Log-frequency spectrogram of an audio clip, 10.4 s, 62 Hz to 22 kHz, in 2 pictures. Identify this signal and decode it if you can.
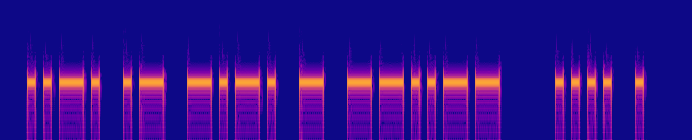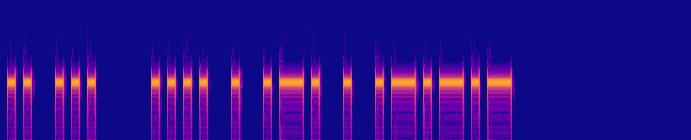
Morse code, heard as a keyed tone, about 21 wpm, 700 Hz. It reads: FACT, HE IS HERE.
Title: Sentences from Top 1000 Words - Review Part 3 - 20wpm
